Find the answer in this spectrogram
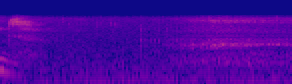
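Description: A man's breathing between words: a short sniff at the start, then a soft breath blown out through pursed lips from about a second and a half in.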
